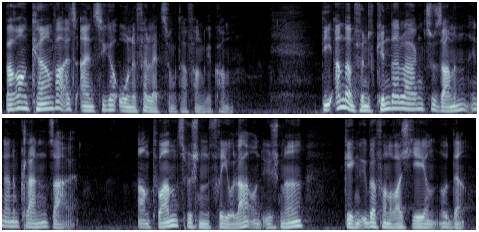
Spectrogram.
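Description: Male narrator, literary radio play: deep register, scripted storytelling. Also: animated, normal speed, fairly bright tone.

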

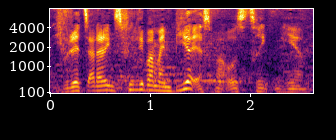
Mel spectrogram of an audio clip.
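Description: A man's voice: mid-range voice, lively intonation, fast talker, music in the background. A man in casual banter, talking in a dry, grumbling, argumentative manner. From Germany. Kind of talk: casual banter in an audio collage.

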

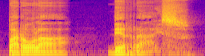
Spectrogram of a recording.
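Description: A man with a Sicilian accent performing a theatrical storytelling monologue in a rhythmic, incantatory manner, with repeated phrases and dramatic pauses. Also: mid-range voice, gravelly. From Sicily, Trapani area. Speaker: actor and storyteller.

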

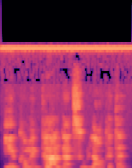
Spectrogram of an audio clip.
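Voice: medium pitch, very animated, normal speed, natural voice. An actor voicing a shipboard artificial intelligence in a science fiction radio play, coldly logical and pedantic as it itemizes its points. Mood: coldly analytical. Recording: roomy echo, distant voice, music behind.

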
